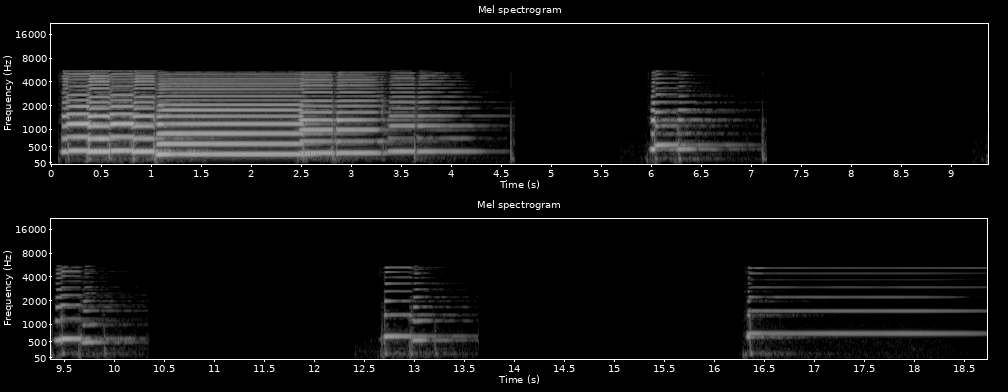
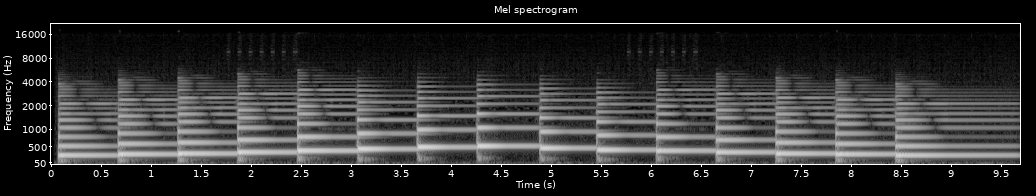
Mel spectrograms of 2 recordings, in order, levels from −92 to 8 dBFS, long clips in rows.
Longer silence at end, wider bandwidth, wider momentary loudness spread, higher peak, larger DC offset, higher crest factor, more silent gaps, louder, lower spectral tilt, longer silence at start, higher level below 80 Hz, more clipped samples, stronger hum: first, 0.3 s vs 0 s; about the same, 5.8 kHz vs 5.6 kHz; first, 25 LU vs 6 LU; second, -12 dBFS vs 0 dBFS; neither; first, 22 dB vs 16 dB; first, 4.67-5.68 s, 7.18-9.20 s, 10.37-12.40 s, 13.68-16.24 s vs none; second, -27 LUFS vs -17 LUFS; about the same, -6.5 dB/octave vs -7 dB/octave; about the same, 0.1 s vs 0.05 s; second, -84 dBFS vs -58 dBFS; neither; neither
